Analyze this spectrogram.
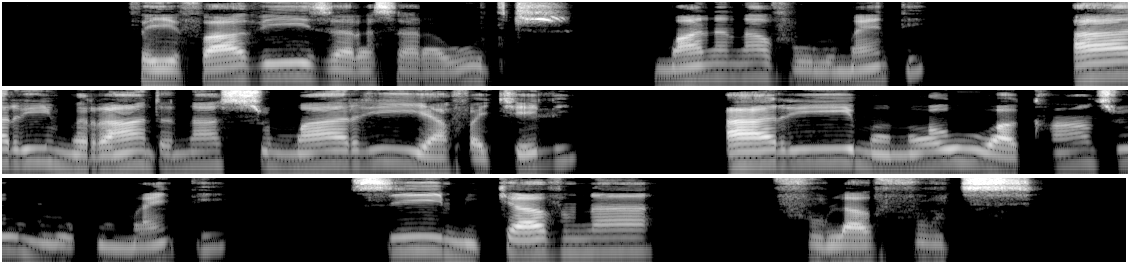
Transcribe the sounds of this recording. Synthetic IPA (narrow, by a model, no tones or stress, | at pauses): v̥eev̥avizaɾəz̥aɾaud̪iʈ͡ʂə̥ | mananəvulumajnt̪i | aɾimiɾaɳɖ͡ʐanəsumaɾiafakʰeli | aɾimanowakʰand͡zumilukumajnt̪i | simikʲavinə | v̥uləfut͡si̥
